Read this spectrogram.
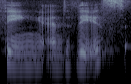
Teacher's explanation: some people say the two th sounds of english as in thing and this as interdentals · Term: interdental sounds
